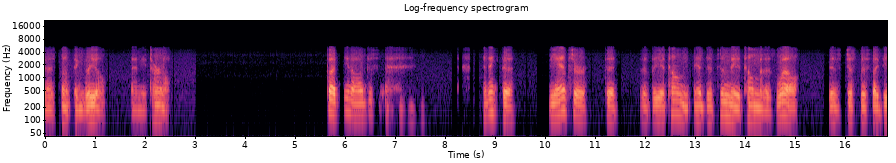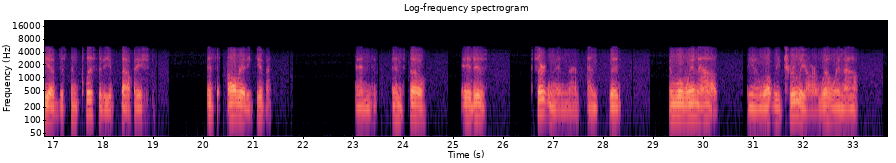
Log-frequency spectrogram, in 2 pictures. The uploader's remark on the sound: ACIM Daily Conference Call.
